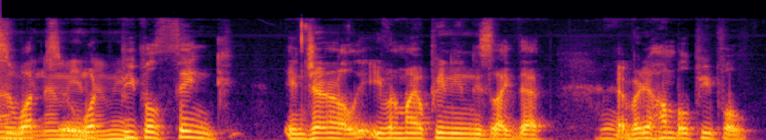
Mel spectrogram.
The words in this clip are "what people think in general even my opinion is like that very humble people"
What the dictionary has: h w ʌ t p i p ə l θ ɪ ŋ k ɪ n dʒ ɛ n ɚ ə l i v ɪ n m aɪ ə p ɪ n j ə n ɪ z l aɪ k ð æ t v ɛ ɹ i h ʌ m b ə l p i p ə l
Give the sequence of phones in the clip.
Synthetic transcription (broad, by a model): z w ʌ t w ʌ p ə l θ ɪ ŋ k ɪ n dʒ ɛ n ɚ ə l i v ɪ n m aɪ ə p ɪ n j ə n ɪ z l aɪ k ð æ t v ɛ ɹ i h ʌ m b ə l p i p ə l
